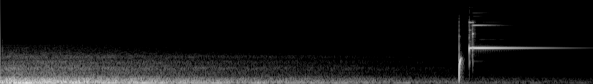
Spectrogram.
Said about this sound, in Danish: Der tigger en sms ind fra din veninde.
